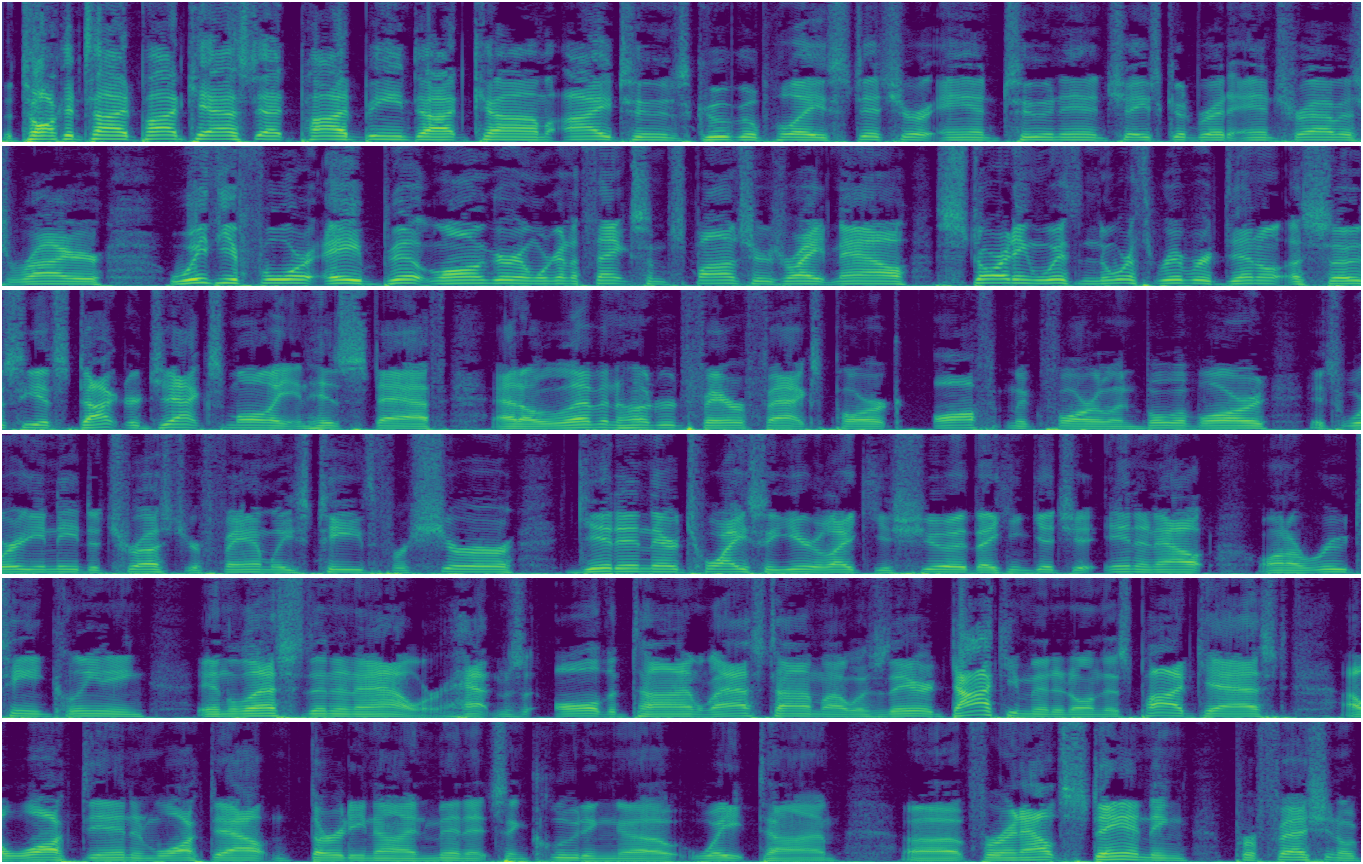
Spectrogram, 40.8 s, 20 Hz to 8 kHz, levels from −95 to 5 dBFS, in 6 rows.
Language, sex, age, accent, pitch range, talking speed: English, male, 40-59, American, 135-160 Hz, 175 wpm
